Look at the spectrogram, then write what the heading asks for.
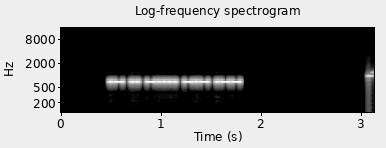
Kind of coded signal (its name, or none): Morse code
